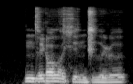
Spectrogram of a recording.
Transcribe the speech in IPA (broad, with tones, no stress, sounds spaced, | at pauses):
n d ə̤˦ ɪ̯ ɽ ɔ˦ lˠ ə̤˦˨ xʲ ɔ˨ n d͡ʒ ɯː˨ ɭ ɵ˧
